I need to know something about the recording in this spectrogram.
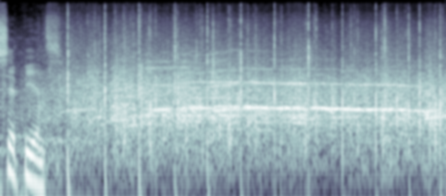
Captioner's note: applause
